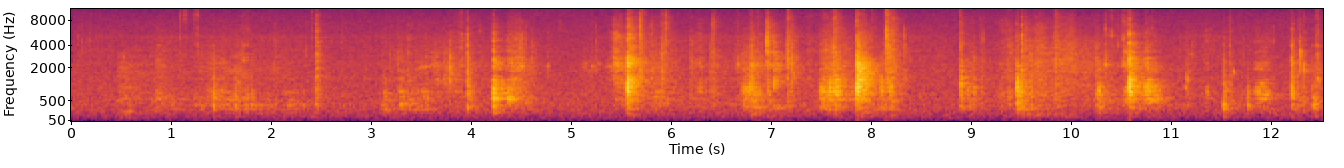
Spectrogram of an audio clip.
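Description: Gloved hands handling a bundle of plastic ink-supply tubes over a plastic inkjet printer. There are irregular light clicks, knocks and rubs, the sharpest a little past halfway.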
